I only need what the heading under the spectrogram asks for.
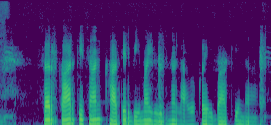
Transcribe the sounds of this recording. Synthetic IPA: sɐɾkaːɾkɪsaːnkʰaːt̪ɪɾbiːmajoːd͡ʒnalaːɡukɐɪlbaːkinaː

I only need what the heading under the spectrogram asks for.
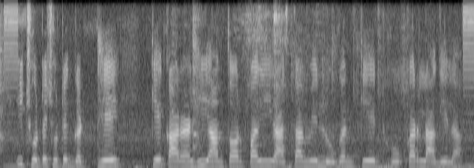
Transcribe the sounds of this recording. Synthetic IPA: ɪt͡ʃʰoːʈet͡ʃʰoːʈeɡəʈʰːekekaːɾəɽ̃ɦiaːmt̪ɔːɾpɐɾiɾaːst̪amẽloːɡənkeɖʱoːkəɾlaːɡeːlaː

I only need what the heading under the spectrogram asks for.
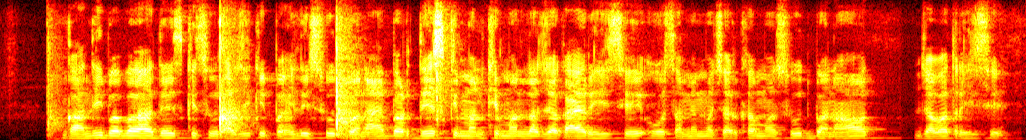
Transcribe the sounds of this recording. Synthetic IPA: ɡãːnd̪ʱibaːbaɦəd̪eskisuɾaːd͡ʒikepəɦlisud̪ʱbənaːebəɾd̪eːskemənkʰemə̃nlad͡ʒəɡaːeɾəɦiseʔoːsəməjmẽt͡ʃəɾkʰəmẽsuːd̪ʱbəna | d͡ʒaʋət̪ɾəɦise

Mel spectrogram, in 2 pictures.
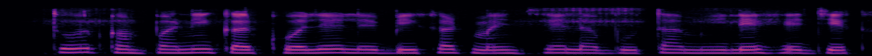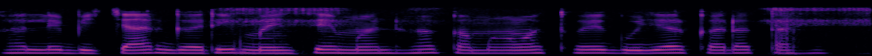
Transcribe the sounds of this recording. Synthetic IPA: t̪oːɾkə̃mpənikəɾkʰoːlelebikəʈməɪnselabuːt̪amɪleɦɛd͡ʒeːkʰalebɪt͡ʃaːɾɡəɾiːbmə̃ɪnsemənɦãkɐmaːʋət̪ɦoeɡʊd͡ʒəɾkəɾət̪aɦɛ̃ː

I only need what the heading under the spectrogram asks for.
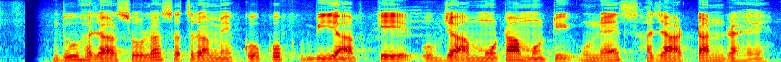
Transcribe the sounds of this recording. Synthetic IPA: d̪uːɦəzaːɾsoːlasət̪ɾəmẽkoːkʊkbijaːbkeɾʊbd͡ʒa̰ːmoːʈamoːʈiʔʊnːɛːshɐza̰ːɾʈənɾɐɦeː

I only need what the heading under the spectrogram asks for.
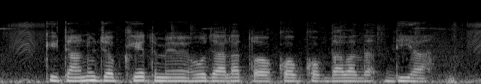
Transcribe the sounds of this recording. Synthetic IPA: kiʈaːnud͡ʒəbkʰeːt̪mẽɦod͡ʒaːlat̪ɔkɔpkɔpd̪aːwad̪ijaː

